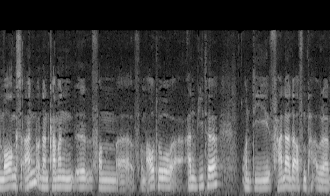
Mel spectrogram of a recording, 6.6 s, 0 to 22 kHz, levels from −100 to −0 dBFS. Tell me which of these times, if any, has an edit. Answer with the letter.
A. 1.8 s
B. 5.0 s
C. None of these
A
